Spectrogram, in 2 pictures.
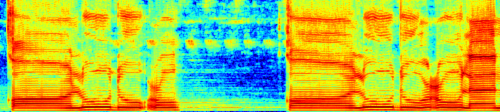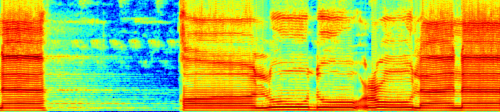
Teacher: Huruf lu langsung sambung masuk ke huruf da yang berharakat sukun ya. Kita pantulkan atau kita qalqalahkan.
